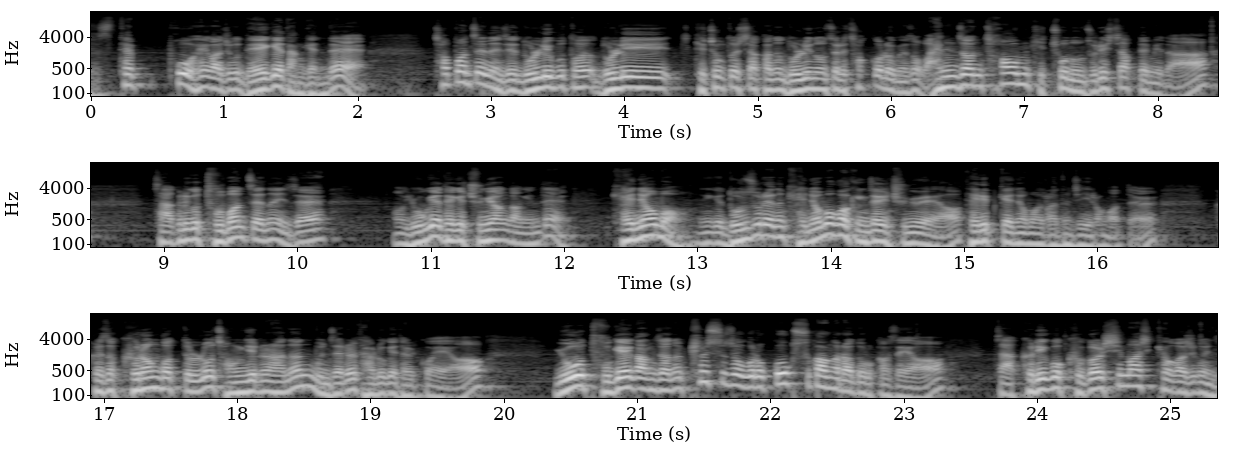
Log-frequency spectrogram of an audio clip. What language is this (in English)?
Korean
